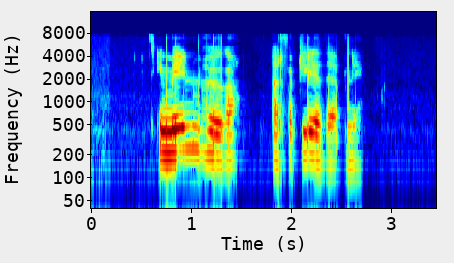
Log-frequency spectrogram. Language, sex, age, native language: Icelandic, female, 20-29, Icelandic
